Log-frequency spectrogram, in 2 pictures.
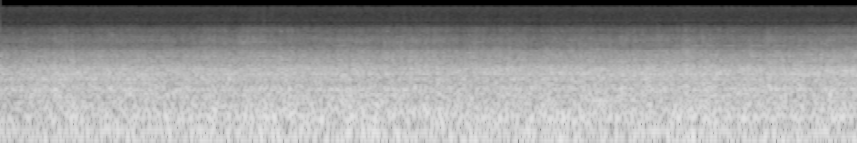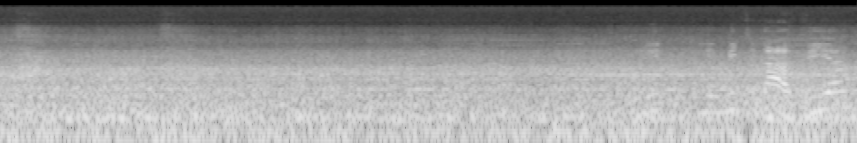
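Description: Tyres roll on the road with a low rumble.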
